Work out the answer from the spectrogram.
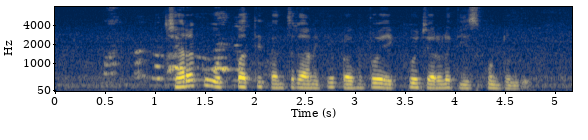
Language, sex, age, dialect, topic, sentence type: Telugu, male, 31-35, Telangana, agriculture, statement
